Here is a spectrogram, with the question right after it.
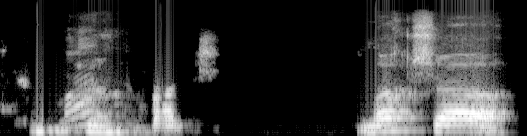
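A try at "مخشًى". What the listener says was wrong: نا مخشا نہیں, مخشن ہو گئے. مخشا پلس تنوین ہے نا. ہاں مخشا پلس تنوین. اور یہ تنوین جو ہوتی ہے, تنوین ہوتی ہے نون ساکن کے برابر. ہاں ویسے میں بریکٹ میں لکھوں گا اس کو, نون ساکن.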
